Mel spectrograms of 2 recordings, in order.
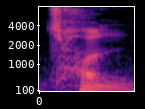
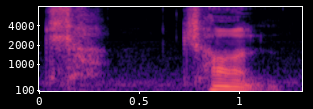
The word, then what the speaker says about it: Chun: was a non-starter but the word chun chun which means springtime is not cha chan the way most like americans say wing chun it's totally wrong all right the ch in cantonese is a lot sharper um your mouth is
